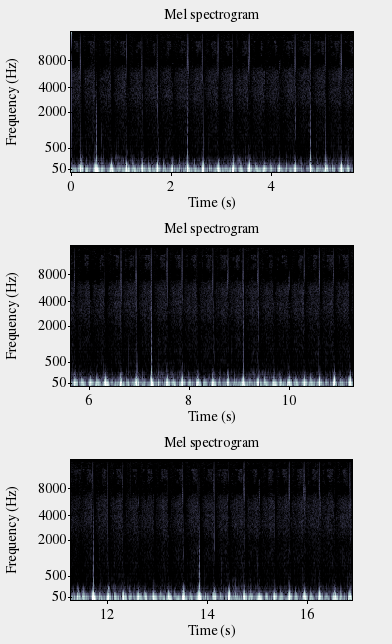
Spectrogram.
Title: Fast heartbeat ❤️❤️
